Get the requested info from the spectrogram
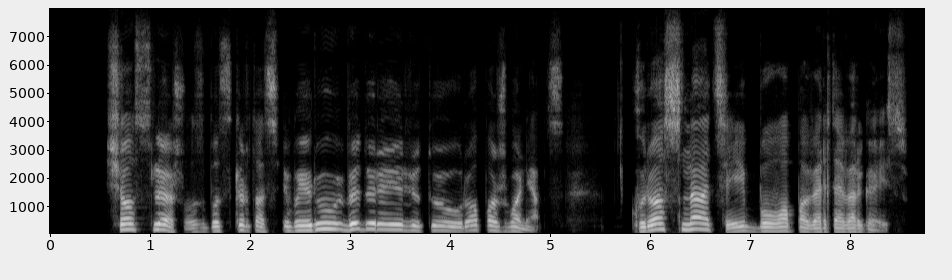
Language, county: Lithuanian, Šiauliai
